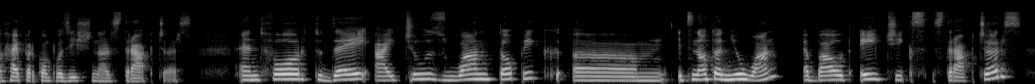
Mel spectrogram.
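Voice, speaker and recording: A woman's voice: medium pitch, darkish tone. Middle-aged woman from romania giving a math talk over video call, lots of uh and restarts. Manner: hesitant, many fillers and restarts. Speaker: invited conference speaker. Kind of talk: online mathematics lecture. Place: indoor room, video call. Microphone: laptop mic on video call.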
